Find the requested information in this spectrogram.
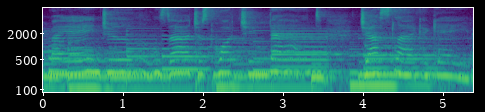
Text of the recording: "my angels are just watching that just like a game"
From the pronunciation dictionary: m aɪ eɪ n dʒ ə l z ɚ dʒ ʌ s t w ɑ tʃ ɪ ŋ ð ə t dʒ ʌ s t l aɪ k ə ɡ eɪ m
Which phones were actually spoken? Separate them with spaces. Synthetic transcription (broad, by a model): m aɪ eɪ n dʒ ə l z ɚ dʒ ʌ s t w ɑ tʃ ɪ ŋ ð ə t dʒ ʌ s t l aɪ k ə ɡ eɪ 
